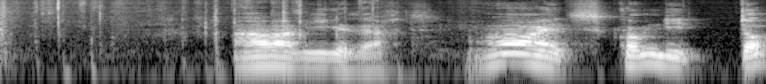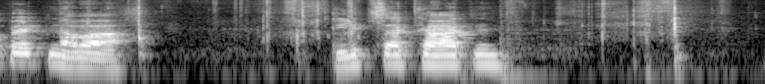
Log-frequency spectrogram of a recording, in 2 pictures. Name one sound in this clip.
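Trading cards slide and tap against each other.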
